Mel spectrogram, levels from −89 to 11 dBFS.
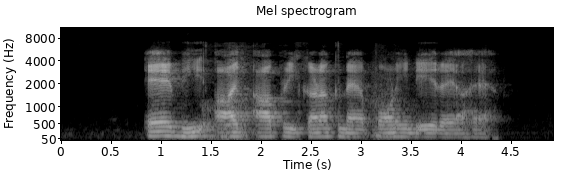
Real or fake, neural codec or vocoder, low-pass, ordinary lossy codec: real; none; 7.2 kHz; Opus, 32 kbps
